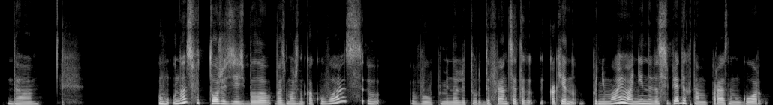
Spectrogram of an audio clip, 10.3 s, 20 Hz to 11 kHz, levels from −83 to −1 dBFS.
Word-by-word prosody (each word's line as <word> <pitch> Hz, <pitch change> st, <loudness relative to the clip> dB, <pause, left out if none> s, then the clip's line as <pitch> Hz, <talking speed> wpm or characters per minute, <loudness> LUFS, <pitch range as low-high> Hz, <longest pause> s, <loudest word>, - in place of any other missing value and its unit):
Да. 180 Hz, -2 st, -1 dB, 1.7 s
У -, -, +5 dB
у -, -, -1 dB
нас 315 Hz, +8 st, +4 dB
вот 285 Hz, 0 st, -8 dB
тоже 215 Hz, -4 st, +5 dB
здесь 190 Hz, -1 st, -1 dB
было, 185 Hz, -1 st, +3 dB
возможно, 185 Hz, 0 st, -1 dB
как 180 Hz, +2 st, -5 dB
у -, -, -1 dB
вас, 305 Hz, -, -1 dB
э. 200 Hz, -2 st, -3 dB, 0.4 s
Вы 185 Hz, -1 st, -4 dB
упомянули 180 Hz, 0 st, -2 dB
Тур 175 Hz, 0 st, -7 dB
де 175 Hz, 0 st, -4 dB
Франс. 195 Hz, +3 st, 0 dB
Это 190 Hz, -2 st, -1 dB, 0.2 s
как 195 Hz, +1 st, 0 dB
я 195 Hz, -, +7 dB
н 190 Hz, -, -2 dB, 0.2 s
понимаю, 210 Hz, +9 st, +3 dB
они 205 Hz, 0 st, +2 dB
на 205 Hz, -2 st, +2 dB
велосипедах 225 Hz, +6 st, +1 dB
там 180 Hz, -2 st, -2 dB
по 180 Hz, +3 st, -4 dB
разным 175 Hz, 0 st, +1 dB
гор 190 Hz, +3 st, +2 dB
190 Hz, 175 wpm, -25 LUFS, 180-205 Hz, 1.7 s, я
